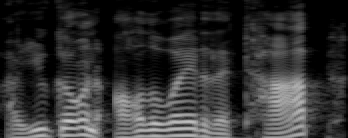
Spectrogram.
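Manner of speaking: lightly voiced puzzlement; puzzled. A narrator's reading. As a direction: ask it as a puzzled woman hiker. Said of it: "asked with a puzzled look".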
